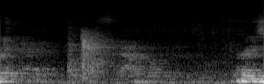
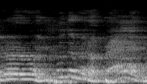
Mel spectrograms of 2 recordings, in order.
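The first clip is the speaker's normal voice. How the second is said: laughing, higher pitched correction; 7 semitones higher than usual. Retold or imitated. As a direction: explain through laughter. Explaining while laughing.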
